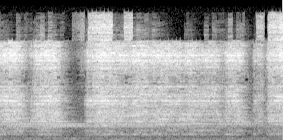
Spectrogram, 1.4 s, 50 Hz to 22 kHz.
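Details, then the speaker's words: VW Beetle cylinder head, valve number 3 lapped with a drill and the compound cleaned off, checked for continuous sound: steady dry scraping with no skips or catches through each sweep. The valve seat is fully lapped and smooth all the way around. "And I'm just checking for continual noise. Okay. Okay, I cleaned all the compound off. Hear how it's smooth"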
